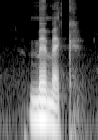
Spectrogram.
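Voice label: "mimic", US English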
